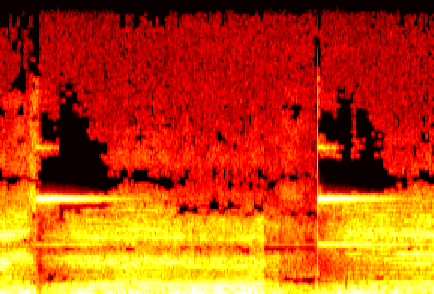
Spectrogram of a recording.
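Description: Buddhist nuns chanting in unison on long, slowly changing held notes, with a short breath pause near three seconds. Two sharp metallic strikes, one just after the start and one right after the pause, each leave a high ringing tone.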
